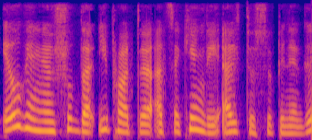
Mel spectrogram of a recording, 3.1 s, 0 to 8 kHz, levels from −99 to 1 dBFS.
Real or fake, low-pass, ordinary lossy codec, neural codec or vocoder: fake; 7.2 kHz; AAC, 48 kbps; codec, 16 kHz, 1.1 kbps, Voila-Tokenizer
